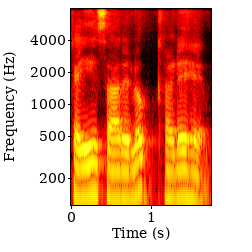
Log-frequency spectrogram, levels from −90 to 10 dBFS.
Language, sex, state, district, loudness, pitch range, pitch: Hindi, female, Telangana, Hyderabad, -15 LUFS, 115-135 Hz, 120 Hz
